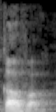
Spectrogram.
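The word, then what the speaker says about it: kawa: এটার যে শব্দটা, এটা হচ্ছে কাভা, এই উচ্চারণের সময় কে কে কেই বলে ওরা।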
